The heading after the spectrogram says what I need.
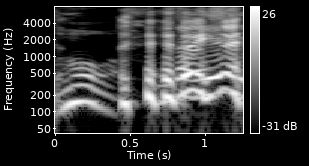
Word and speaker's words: Lahore: place called Taste of Lahore, yeah? It's like a little Asian Man, Indian put gaff. emphasis on the second part of that last word. What did I say? He's- Lahore.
